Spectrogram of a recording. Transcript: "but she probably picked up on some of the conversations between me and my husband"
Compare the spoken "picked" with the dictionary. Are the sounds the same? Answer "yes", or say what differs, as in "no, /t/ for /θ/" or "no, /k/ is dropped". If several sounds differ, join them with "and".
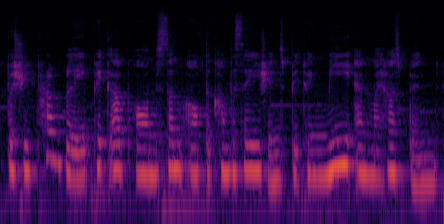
no, /t/ is dropped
